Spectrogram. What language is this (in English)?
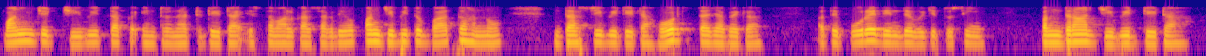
Punjabi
